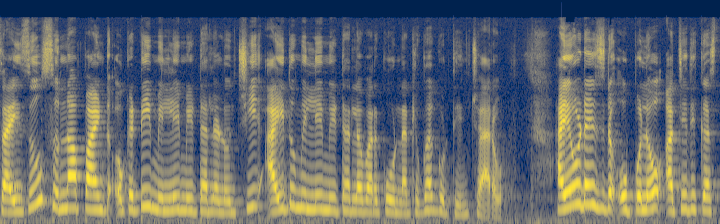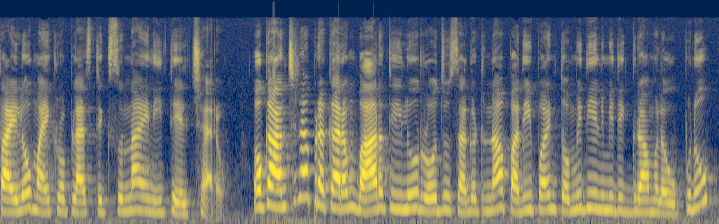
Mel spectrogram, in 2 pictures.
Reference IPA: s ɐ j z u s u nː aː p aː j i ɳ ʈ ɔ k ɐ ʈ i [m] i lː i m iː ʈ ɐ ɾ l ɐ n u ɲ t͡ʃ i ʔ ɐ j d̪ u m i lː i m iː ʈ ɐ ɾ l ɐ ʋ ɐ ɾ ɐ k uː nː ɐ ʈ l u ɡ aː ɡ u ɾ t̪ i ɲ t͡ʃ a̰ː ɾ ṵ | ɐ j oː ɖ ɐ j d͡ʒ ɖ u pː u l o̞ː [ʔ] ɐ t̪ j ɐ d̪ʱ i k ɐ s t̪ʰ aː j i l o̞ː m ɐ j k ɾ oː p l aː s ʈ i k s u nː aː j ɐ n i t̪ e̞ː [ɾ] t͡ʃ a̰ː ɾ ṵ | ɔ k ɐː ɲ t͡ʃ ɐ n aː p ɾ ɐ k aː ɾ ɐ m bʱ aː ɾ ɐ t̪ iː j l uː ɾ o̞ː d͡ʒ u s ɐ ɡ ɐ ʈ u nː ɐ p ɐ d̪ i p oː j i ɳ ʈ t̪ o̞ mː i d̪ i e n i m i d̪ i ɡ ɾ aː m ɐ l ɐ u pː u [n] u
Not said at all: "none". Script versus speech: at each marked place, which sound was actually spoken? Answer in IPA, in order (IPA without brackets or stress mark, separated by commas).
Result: m, ʔ, l, n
